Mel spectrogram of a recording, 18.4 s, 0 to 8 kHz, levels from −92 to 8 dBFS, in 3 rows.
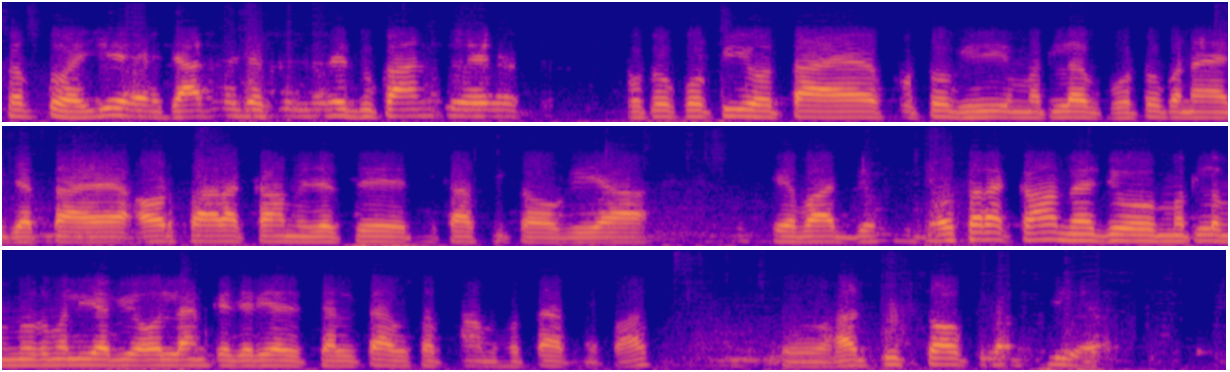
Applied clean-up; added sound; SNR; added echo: neural separator model SepFormer DNS4.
